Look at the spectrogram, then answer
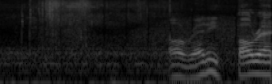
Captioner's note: static crackling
